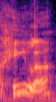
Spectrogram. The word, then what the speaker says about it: Gila: to look forward to the gila yes that's how it's pronounced it's based after the gila monster lizard from south uh from southern usa and sort of mexico area is the gerstus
